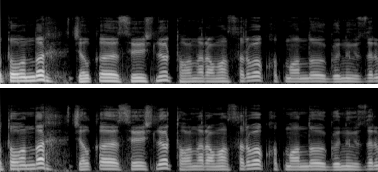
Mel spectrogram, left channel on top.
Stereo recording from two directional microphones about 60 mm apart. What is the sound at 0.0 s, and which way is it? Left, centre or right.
Speech, right.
